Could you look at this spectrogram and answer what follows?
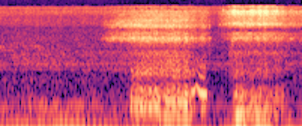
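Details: Sleeping Weimaraner puppy: rough fluttering snore on a breath in, then a short snorting breath over background hum; snoring.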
